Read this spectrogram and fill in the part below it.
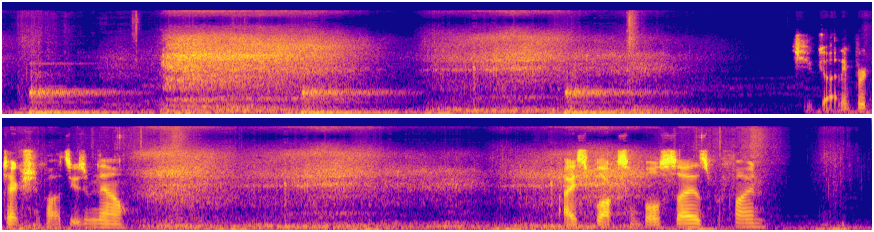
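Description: Magic spells whoosh and shimmer in a game battle.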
